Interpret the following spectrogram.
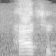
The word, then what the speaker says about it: hatchet: Use the open a sound like black cat. Hatch. Hatchet. The stress is on the first syllable. And what about the letter T at the end? Use a stop T. Stop the air. Hatchet. Not hatchet, but hatchet.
